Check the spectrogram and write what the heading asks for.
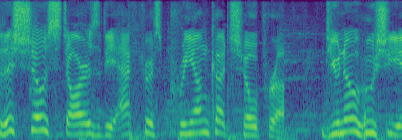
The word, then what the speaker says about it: Priyanka Chopra: It rhymes with Oprah. Priyanka Chopra.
